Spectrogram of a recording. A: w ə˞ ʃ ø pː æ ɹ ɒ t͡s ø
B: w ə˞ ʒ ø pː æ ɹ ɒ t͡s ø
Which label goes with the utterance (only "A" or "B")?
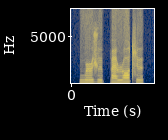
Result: B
